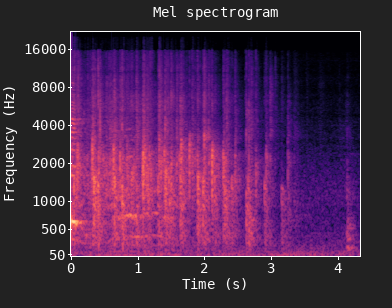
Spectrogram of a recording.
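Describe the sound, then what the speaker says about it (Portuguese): Applause at a Christian testimony gathering, a burst of hand clapping that thins and fades out over a few seconds. "Aplaude com vontade, gente."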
